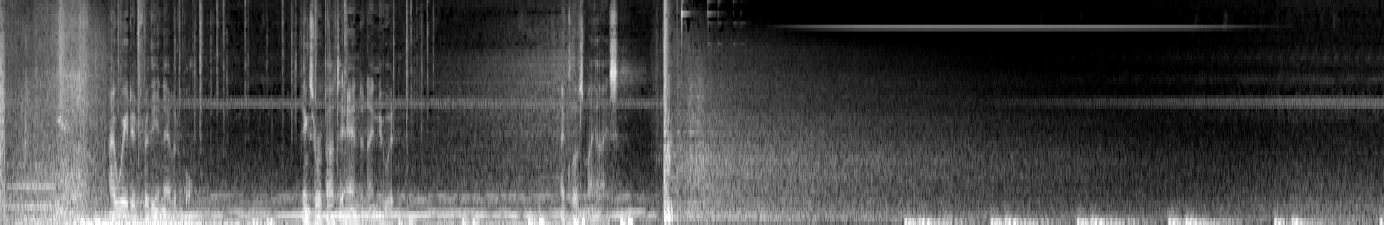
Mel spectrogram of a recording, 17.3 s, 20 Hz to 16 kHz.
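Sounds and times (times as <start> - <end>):
low throbbing thuds: 0.2 - 17.2
speech: 1.4 - 2.7, 3.8 - 5.3, 7.0 - 8.5
gunshot: 8.2 - 9.4.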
